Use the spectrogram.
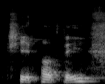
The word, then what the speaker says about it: G.V: I'm the creator of G.V. Uh, now always address that. First of all, G.V is pronounced G.V.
